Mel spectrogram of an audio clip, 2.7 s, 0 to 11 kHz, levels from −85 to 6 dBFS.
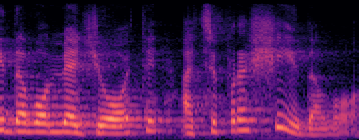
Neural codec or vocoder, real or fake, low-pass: none; real; 9.9 kHz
